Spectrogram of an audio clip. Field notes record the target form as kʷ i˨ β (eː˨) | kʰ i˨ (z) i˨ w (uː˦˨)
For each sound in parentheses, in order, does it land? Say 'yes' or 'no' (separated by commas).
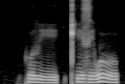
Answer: no, yes, yes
